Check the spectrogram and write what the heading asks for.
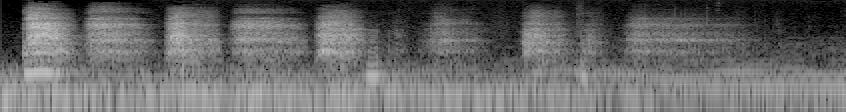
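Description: A woman's breathy, disbelieving laugh: a run of about seven short, airy exhalations over three seconds. Soft music comes in near the end.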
